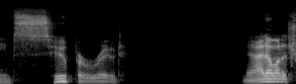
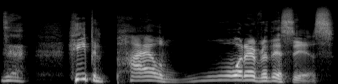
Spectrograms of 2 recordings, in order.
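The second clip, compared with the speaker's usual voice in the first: worked-up, higher-pitched rant; exasperated self-deprecation; 6 semitones higher, 4 dB louder than usual. Acted. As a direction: vent in distress at your own state. Flustered rant about being a mess.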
